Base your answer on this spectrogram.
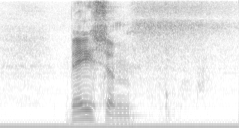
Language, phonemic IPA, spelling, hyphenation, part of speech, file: Dutch, /ˈbeː.zəm/, bezem, be‧zem, noun / verb, Nl-bezem.ogg
- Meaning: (noun) broom (utensil consisting of fibers and a long handle, used for sweeping); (verb) inflection of bezemen: 1. first-person singular present indicative 2. second-person singular present indicative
